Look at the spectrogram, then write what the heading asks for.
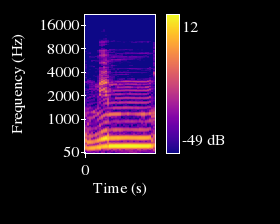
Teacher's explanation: نون کا میم میں ادغام ہو گیا، ادغام تام بالغنہ جسے کہتے ہیں، کمپلیٹ مرجنگ ود غنہ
